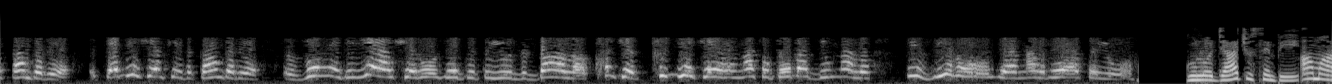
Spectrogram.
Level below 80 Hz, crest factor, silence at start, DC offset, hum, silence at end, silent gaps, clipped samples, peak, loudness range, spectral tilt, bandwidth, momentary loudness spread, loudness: -58 dBFS; 16 dB; 0 s; 0.1%; none; 0 s; none; under 0.1%; -4 dBFS; 2 LU; -11 dB/octave; 5.8 kHz; 9 LU; -20 LUFS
